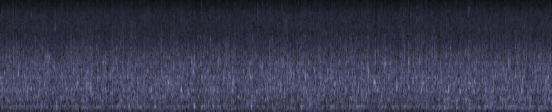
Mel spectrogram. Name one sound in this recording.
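A man splashes water with his hands in a stream.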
